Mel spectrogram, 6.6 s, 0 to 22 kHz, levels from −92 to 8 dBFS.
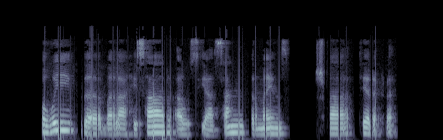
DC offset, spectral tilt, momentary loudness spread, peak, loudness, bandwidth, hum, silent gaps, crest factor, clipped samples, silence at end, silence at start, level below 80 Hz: under 0.1%; -6 dB/octave; 11 LU; -6 dBFS; -24 LUFS; 11 kHz; none; 4.35-4.73 s; 18 dB; under 0.1%; 0.7 s; 0.65 s; -52 dBFS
